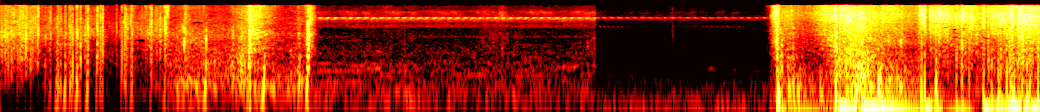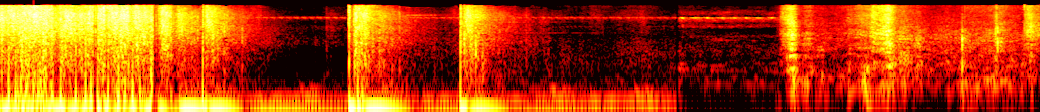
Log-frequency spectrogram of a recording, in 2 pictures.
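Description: Sky shot and ground spinner (chakri) firework combo going off: rapid crackling at first, then a quieter hiss, a loud dense burst of fizzing and crackling about four seconds in, two sharp bangs around seven seconds, and scattered cracks near the end.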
